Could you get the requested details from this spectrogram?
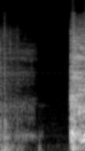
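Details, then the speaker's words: Short throat-clearing cough, then another harsh dry cough without phlegm rattle, during ongoing coughing fits for about an hour with a very sore throat despite tea and hot water; dry cough. "but yes um my throat is absolutely killing me i've been having dry coughing"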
